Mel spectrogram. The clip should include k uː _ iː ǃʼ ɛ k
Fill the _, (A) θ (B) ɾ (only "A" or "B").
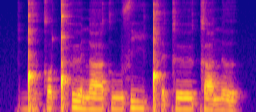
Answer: A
